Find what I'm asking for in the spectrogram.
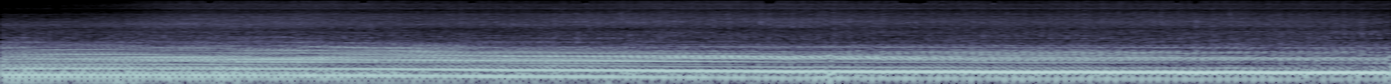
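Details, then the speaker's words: Toyota that was jump-started backwards, starting after blown fuses were replaced: a very loud, deep idle with a heavy drone, sounding as if the catalytic converters were cut off. The cause of the loud exhaust is unknown. "Woo, okay, there it started. Sounds like somebody cut the cats off this thing."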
